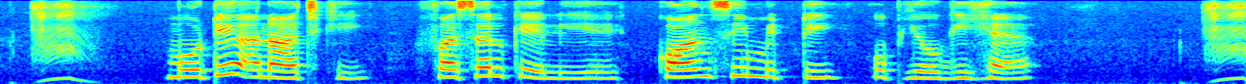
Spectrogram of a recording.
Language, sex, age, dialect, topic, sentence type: Hindi, female, 25-30, Garhwali, agriculture, question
